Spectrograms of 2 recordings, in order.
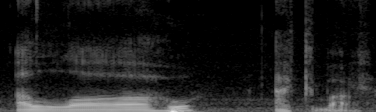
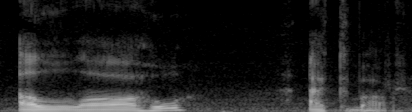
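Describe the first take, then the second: The two takes are said the same way.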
